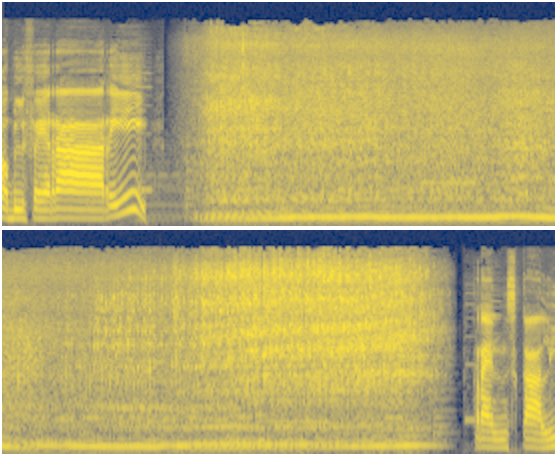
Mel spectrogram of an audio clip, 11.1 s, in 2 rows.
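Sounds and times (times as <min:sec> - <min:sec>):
sports car engine running: 0:01.8 - 0:10.0.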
